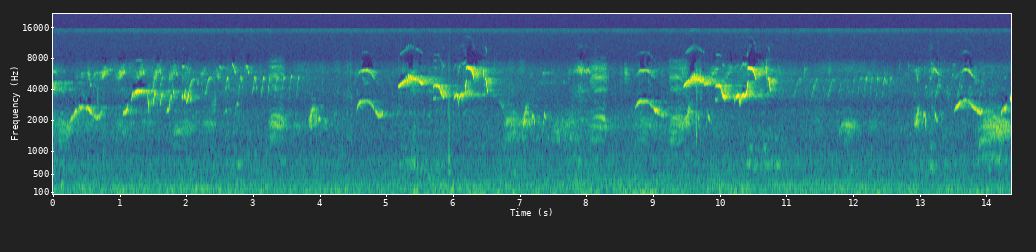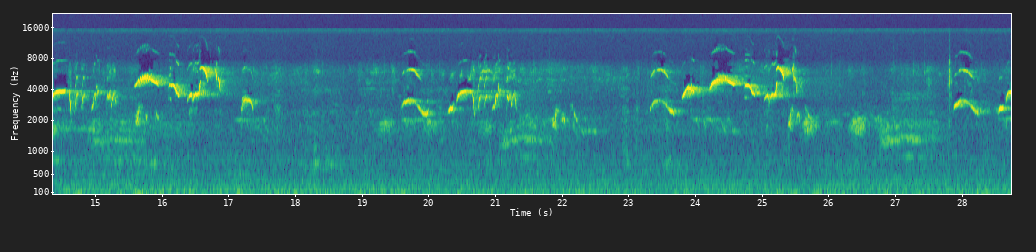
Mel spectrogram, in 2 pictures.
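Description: Birds singing: quick chirping, whistled phrases that come in short bursts every few seconds over a faint background hiss.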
